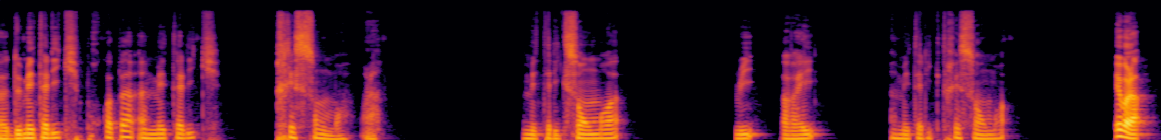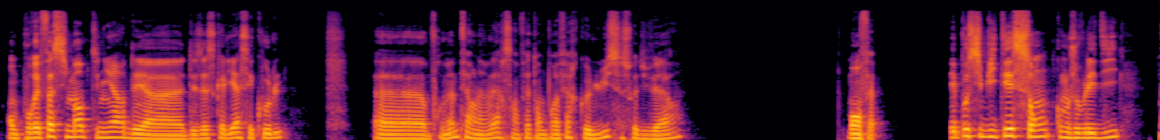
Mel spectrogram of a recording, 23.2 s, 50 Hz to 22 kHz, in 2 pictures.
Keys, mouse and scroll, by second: 0.1-13.9 drag, 4.1 scroll down 1, 4.6 middle click, 6.6-10.3 middle drag, 6.6-10.3 right drag, 10.4 scroll down 2, 12.4 middle click, 14.7-20.3 drag, 20.3 middle click, 21.0 middle click, 21.9 right drag, 22.1-22.6 scroll up 2, 22.8-23.1 scroll up 1.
